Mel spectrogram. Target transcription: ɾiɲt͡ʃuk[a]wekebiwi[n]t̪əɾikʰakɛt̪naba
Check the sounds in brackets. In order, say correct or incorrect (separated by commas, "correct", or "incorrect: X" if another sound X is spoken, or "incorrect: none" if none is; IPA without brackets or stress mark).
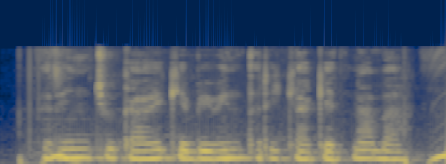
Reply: correct, correct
